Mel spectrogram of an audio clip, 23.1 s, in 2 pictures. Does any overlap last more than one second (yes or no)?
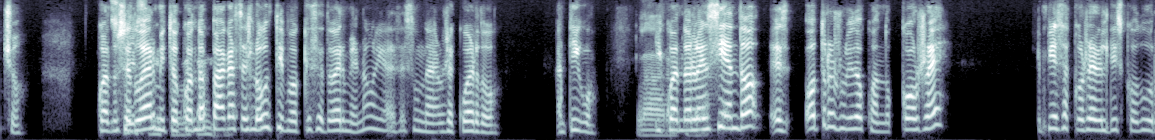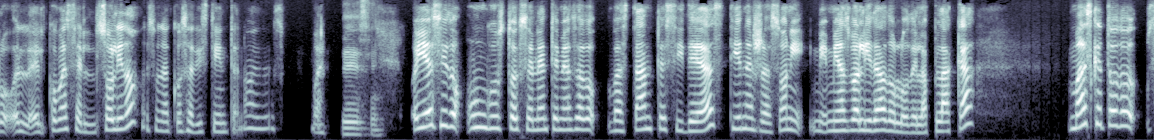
yes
